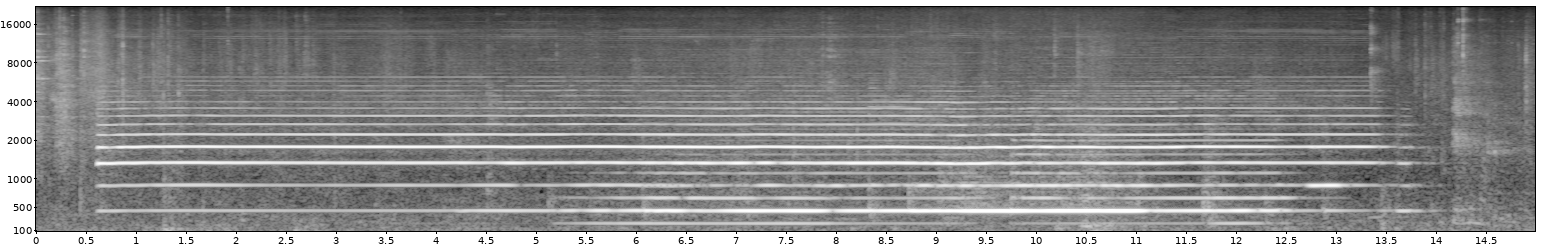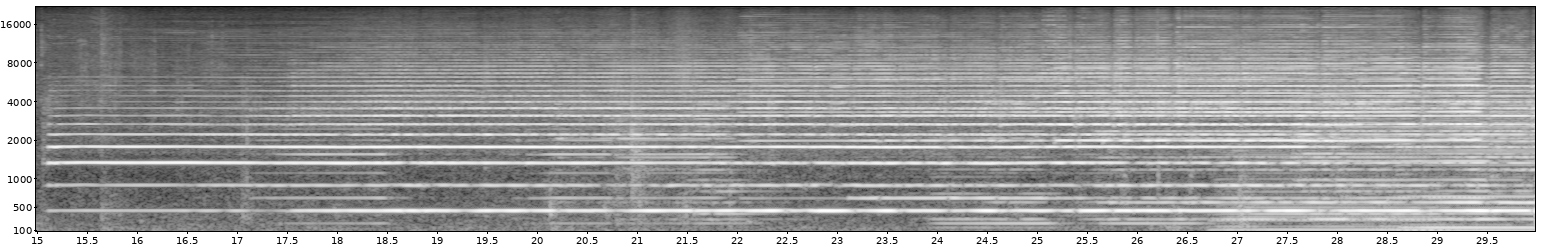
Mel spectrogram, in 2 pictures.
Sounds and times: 0.6s Symphony orchestra tuning 14.2s
15.1s Symphony orchestra tuning 29.9s

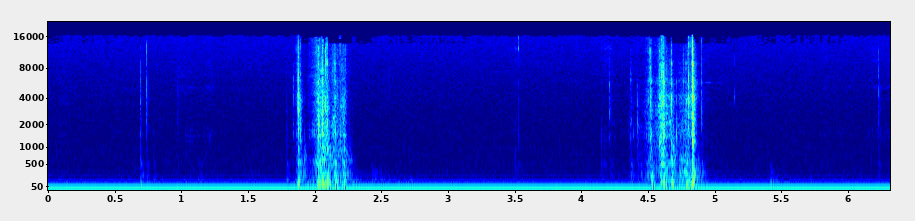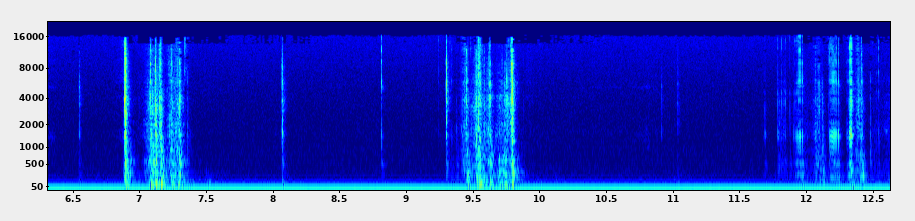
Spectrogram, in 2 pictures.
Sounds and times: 9.3s HVAC position selector knob 9.9s

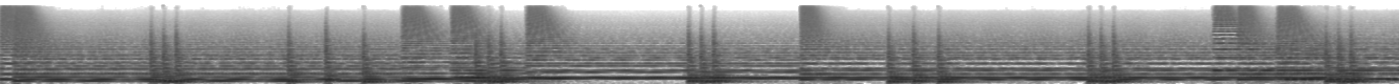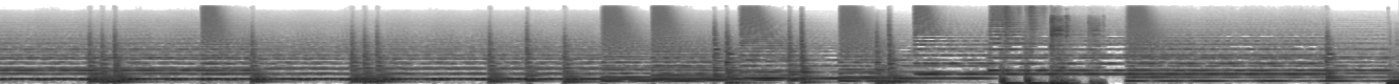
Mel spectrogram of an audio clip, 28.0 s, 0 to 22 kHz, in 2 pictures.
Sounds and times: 24.0s Short piece of music 25.2s

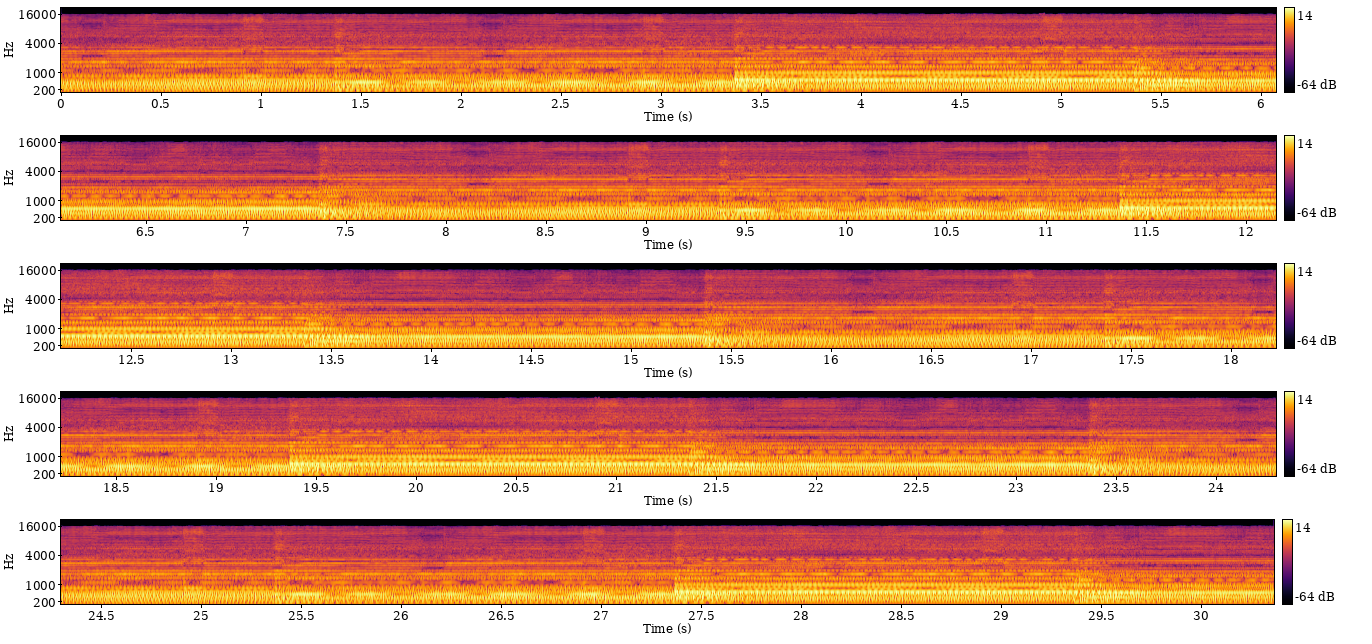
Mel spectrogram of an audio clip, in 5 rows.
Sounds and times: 0.0s Kazoo synth 30.3s

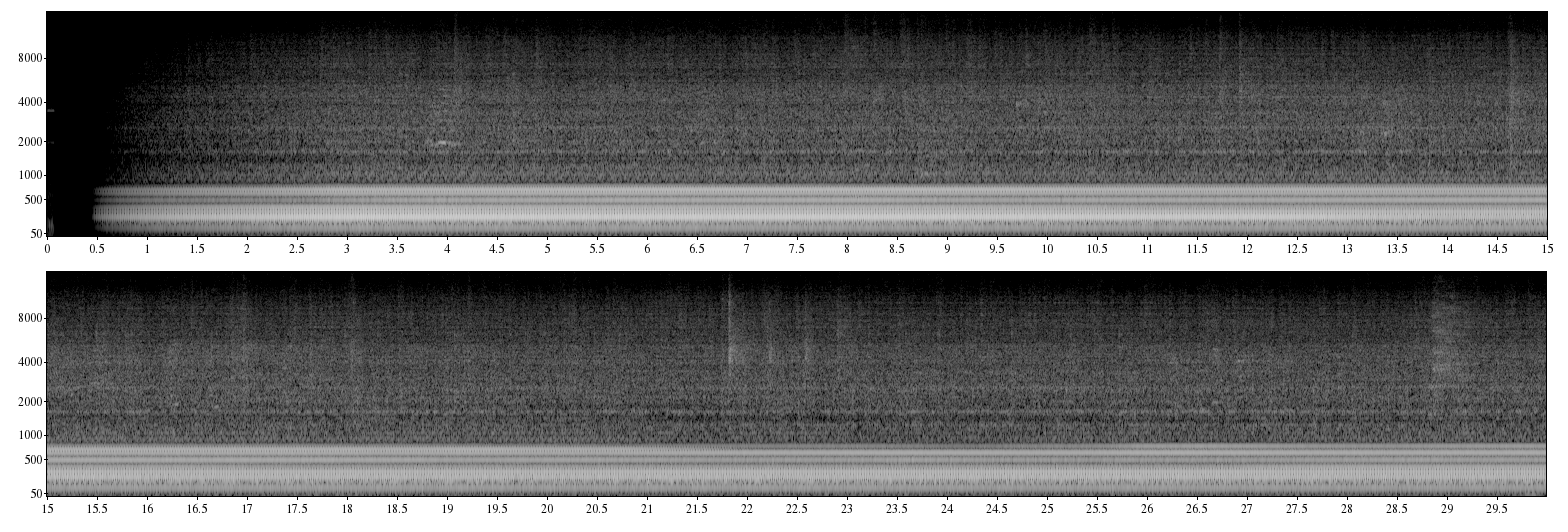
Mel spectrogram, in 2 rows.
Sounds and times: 0.0s Various machines, mechanisms, motors and devices 29.9s
0.0s generator 29.9s
0.0s hum 29.9s

